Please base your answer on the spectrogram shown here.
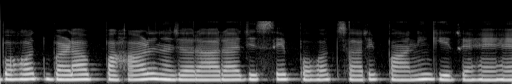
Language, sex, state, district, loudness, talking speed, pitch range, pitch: Hindi, female, Jharkhand, Deoghar, -13 LUFS, 165 wpm, 210-230 Hz, 220 Hz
